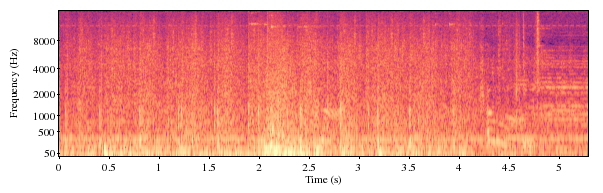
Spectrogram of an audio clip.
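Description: Gunfire in the video game Fallout New Vegas, dense bursts of shots and rattling mechanical clatter running continuously and fairly loud throughout.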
